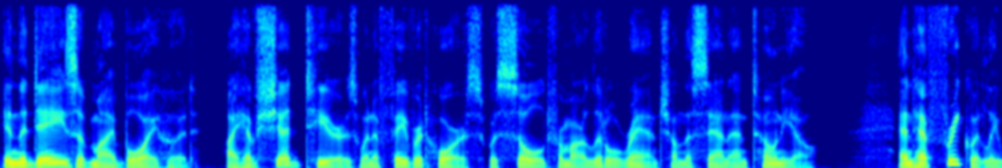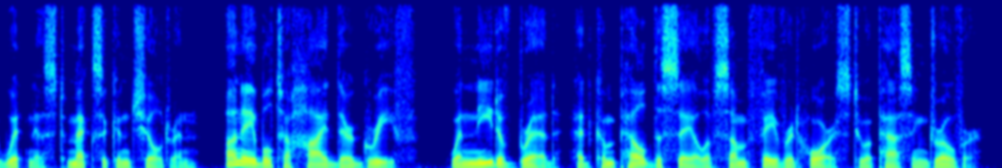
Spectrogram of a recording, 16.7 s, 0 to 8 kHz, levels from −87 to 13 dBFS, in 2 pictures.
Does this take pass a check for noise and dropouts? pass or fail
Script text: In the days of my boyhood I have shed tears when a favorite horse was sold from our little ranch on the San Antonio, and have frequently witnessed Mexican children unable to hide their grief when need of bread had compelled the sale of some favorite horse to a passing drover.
pass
